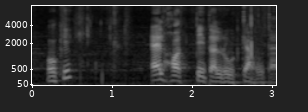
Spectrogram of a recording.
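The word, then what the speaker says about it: L'Hôpital: इसे एल हॉस्पिटल rule नहीं बोलते हैं क्योंकि एस ये फ्रेंच लैंग्वेज है, एस इसमें से साइलेंट रह जाता है, खा जाते हैं ये फ्रेंच लैंग्वेज वाले, पता ही नहीं चलता ये एस कहाँ चला जाता है इसका प्रोनाउंसिएशन।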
